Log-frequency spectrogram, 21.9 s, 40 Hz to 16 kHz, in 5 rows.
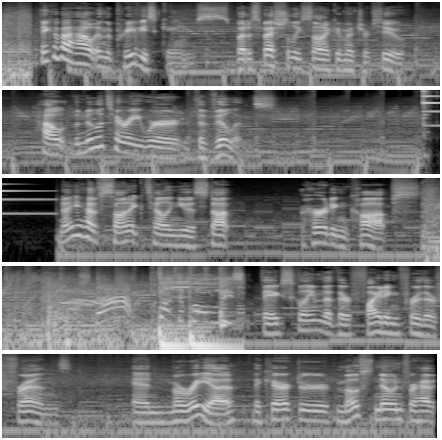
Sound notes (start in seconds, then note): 13.1 gunshot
